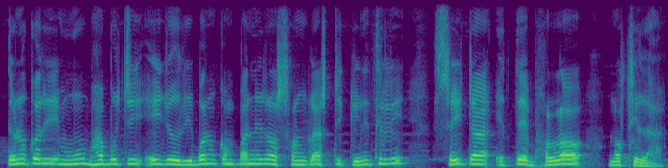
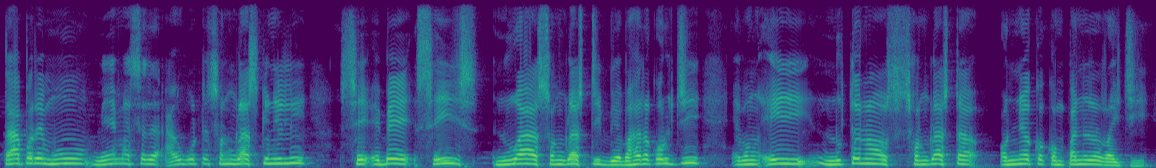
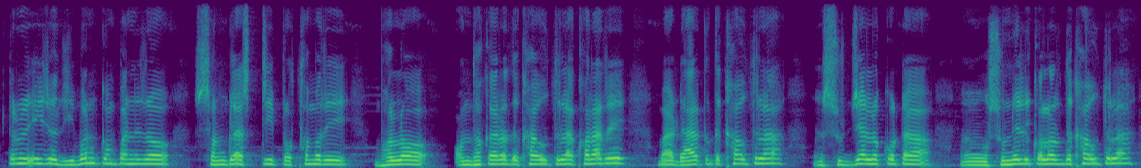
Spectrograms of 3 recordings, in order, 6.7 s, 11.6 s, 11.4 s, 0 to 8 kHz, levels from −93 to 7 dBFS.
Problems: background sounds at intervals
